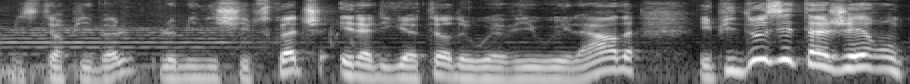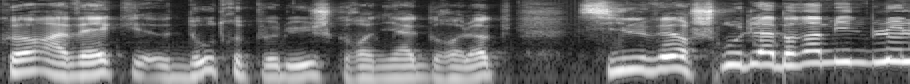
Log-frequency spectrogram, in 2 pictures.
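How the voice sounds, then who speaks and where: This game channel host speaks with a fairly high, darkish-toned voice. He chats through a gameplay tour with playful enthusiasm and plenty of jokes.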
